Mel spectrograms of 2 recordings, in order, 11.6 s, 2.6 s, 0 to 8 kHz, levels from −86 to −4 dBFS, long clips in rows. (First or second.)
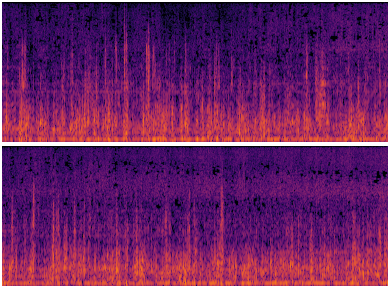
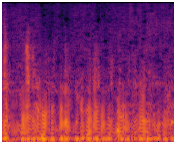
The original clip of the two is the first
